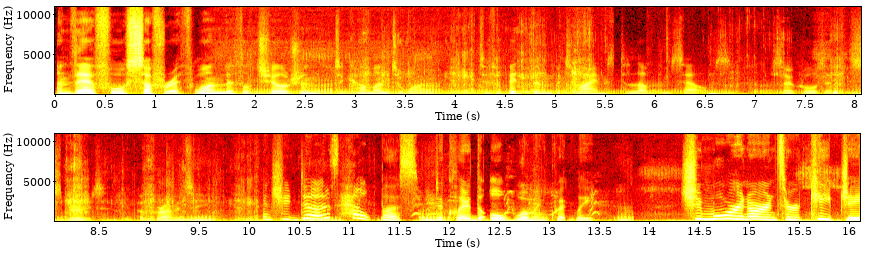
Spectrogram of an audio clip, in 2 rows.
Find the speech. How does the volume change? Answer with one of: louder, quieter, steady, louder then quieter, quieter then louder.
quieter then louder.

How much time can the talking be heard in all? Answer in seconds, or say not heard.
16 s.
